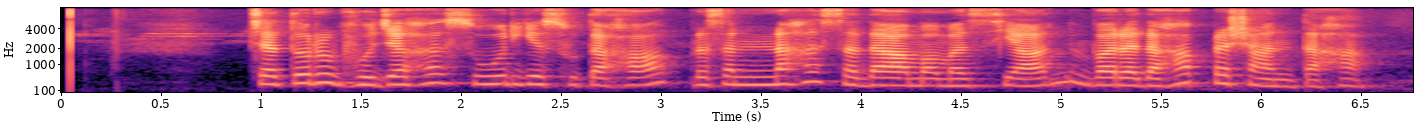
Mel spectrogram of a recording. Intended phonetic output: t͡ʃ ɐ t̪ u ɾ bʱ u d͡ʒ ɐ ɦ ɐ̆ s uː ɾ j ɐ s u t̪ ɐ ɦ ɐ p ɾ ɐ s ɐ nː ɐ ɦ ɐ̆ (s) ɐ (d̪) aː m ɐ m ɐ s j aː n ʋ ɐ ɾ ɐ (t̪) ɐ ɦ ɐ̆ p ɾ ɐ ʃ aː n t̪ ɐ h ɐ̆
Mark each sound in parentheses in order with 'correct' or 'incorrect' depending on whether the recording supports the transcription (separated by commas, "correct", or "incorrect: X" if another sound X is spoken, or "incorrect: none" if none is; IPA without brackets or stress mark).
correct, correct, incorrect: d̪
